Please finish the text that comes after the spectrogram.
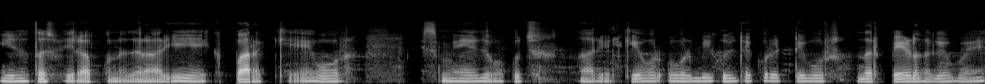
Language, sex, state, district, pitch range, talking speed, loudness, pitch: Hindi, male, Uttar Pradesh, Muzaffarnagar, 135-150 Hz, 170 wpm, -22 LUFS, 140 Hz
